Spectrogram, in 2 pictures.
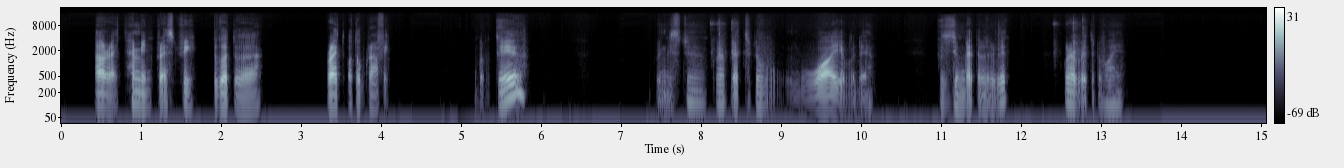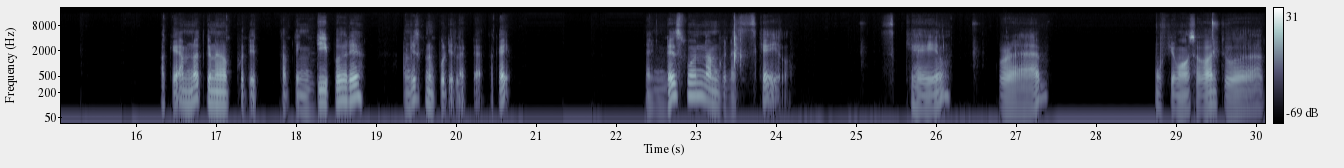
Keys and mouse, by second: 0.1 shift+middle click, 5.6 shift+middle click, 7.0 click, 8.2 g, 11.1-11.6 shift+middle drag, 12.5 g, 16.4 click, 19.4-20.2 middle drag, 20.5 click, 20.9-21.6 middle drag, 22.3 click, 23.5 KP_1, 25.1 s, 26.5 g, 29.5 g.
